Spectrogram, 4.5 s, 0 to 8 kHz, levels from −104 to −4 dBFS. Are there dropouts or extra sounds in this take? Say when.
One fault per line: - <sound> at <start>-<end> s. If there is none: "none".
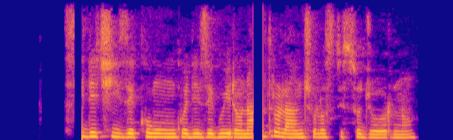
- dropout at 0.7-0.8 s
- dropout at 2.5-2.6 s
